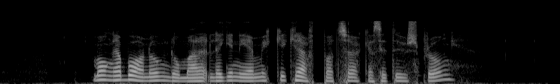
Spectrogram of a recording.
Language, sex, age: Swedish, female, 29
